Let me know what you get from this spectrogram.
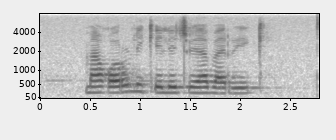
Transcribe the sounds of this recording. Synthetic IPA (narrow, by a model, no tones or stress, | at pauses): maɣɔɾʊlɪkʼelet͡ʃʼɔjabareːkʼɪ̥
